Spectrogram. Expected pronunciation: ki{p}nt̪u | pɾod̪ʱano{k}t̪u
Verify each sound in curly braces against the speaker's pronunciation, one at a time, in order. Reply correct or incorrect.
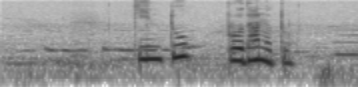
incorrect, incorrect

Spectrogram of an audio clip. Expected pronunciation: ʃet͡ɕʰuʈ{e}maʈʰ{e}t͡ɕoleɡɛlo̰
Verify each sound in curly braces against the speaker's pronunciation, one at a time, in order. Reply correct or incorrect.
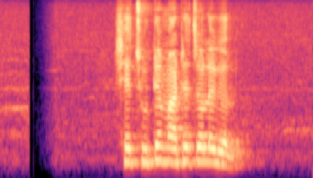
correct, correct

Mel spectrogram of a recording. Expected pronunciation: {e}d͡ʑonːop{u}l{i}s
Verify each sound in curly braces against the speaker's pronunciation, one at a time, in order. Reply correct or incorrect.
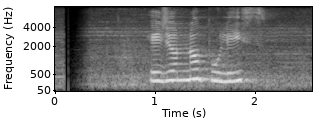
correct, correct, correct

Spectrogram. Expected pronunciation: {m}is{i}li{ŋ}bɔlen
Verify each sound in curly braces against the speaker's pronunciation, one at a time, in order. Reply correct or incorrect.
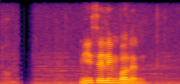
correct, incorrect, incorrect

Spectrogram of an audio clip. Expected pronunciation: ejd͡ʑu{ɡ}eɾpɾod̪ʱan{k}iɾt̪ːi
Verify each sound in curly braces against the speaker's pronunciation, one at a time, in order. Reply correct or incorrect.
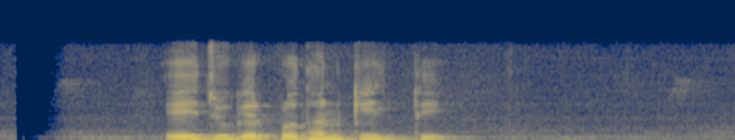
correct, correct

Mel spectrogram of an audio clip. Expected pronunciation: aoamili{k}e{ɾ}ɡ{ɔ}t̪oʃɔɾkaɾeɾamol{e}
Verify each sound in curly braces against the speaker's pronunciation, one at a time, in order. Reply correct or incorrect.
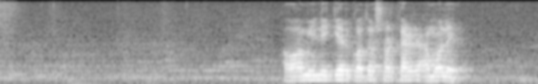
incorrect, correct, correct, correct

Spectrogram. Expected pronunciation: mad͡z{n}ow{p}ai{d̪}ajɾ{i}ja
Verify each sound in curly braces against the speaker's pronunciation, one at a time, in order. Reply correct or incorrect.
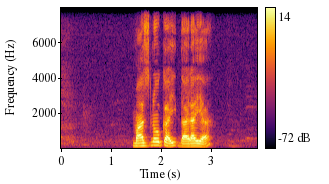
correct, incorrect, correct, incorrect

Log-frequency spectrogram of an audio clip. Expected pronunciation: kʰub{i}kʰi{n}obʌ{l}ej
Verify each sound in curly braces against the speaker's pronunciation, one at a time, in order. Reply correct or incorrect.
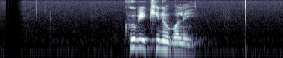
correct, correct, correct

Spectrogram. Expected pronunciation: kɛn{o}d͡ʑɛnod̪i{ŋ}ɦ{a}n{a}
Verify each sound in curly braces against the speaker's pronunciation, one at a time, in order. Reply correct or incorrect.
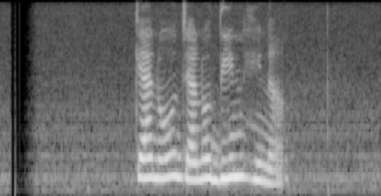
correct, incorrect, incorrect, correct

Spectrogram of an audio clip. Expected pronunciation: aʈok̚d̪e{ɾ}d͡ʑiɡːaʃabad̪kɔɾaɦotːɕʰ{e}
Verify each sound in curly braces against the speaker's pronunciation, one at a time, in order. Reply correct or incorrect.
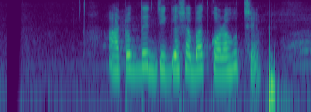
correct, correct

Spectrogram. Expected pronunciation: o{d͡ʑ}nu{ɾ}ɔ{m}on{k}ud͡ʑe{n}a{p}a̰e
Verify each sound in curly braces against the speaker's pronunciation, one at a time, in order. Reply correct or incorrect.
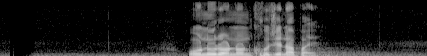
incorrect, correct, incorrect, incorrect, correct, correct

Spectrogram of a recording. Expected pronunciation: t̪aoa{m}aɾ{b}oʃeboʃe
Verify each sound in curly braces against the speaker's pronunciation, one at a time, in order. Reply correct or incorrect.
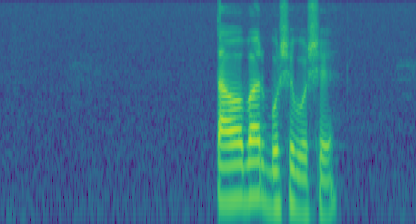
incorrect, correct

